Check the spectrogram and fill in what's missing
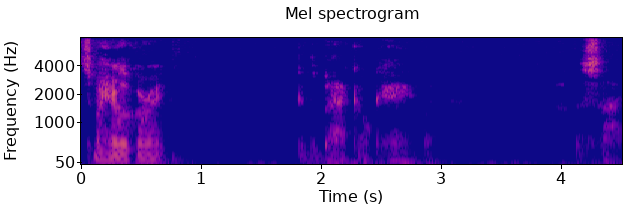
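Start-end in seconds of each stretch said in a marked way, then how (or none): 1.8-4.4 soft unvoiced whisper; whispered aside to the helper. Real, not acted. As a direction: murmur it as a private aside. Quiet aside during wig.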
